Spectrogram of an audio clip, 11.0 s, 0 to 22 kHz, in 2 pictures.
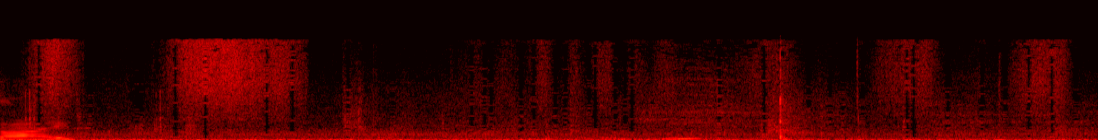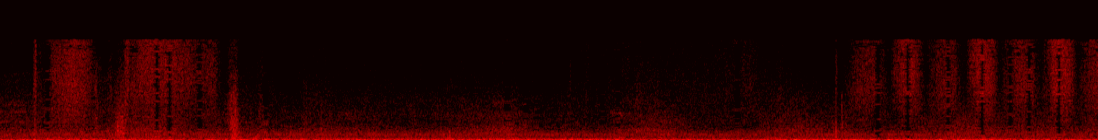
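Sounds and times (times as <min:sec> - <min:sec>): paint roller rubbing strokes: 0:00.7 - 0:06.8, 0:07.8 - 0:10.9.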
